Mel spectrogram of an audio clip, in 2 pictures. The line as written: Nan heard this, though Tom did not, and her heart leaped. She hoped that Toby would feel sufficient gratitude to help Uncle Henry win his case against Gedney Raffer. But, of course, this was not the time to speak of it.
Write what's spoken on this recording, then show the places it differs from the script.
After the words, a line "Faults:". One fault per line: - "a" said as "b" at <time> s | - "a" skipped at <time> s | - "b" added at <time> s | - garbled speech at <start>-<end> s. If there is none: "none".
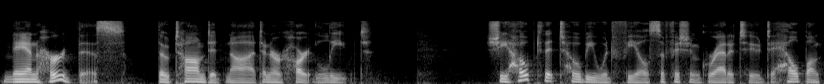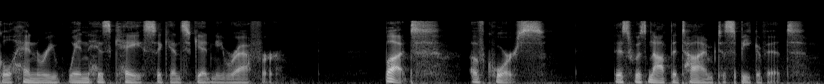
Nan heard this, though Tom did not, and her heart leaped. She hoped that Toby would feel sufficient gratitude to help Uncle Henry win his case against Gedney Raffer. But, of course, this was not the time to speak of it.
Faults:
none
